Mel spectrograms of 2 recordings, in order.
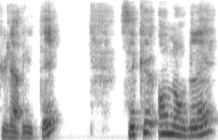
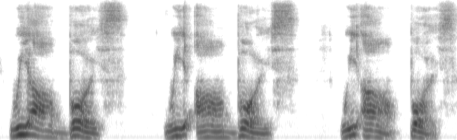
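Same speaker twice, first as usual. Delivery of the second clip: put-on "we are boys" said slowly and clearly, word by word; slow model repetition; 3 semitones lower, much slower than usual. Shown as a demonstration. Teacher repeats the phrase slowly for pupils. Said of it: "J'ai l'habitude de répéter trois fois".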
